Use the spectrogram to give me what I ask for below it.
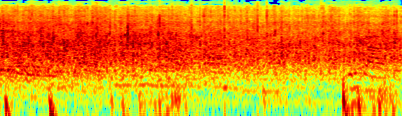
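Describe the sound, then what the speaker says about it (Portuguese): An audience at a Brazilian music performance applauds warmly, dense sustained clapping that stays steady throughout, with a few stray voices mixed into the crowd. "E eu gostaria que vocês aplaudissem com carinho a minha amiga Yaya Yara."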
